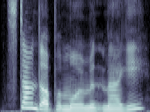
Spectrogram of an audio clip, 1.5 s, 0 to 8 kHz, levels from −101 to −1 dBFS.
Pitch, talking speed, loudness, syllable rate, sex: 235 Hz, 200 wpm, -17 LUFS, 5.1 syllables/s, female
